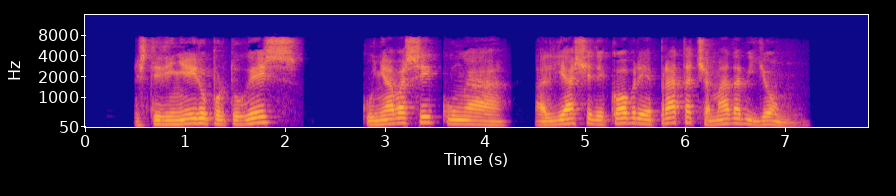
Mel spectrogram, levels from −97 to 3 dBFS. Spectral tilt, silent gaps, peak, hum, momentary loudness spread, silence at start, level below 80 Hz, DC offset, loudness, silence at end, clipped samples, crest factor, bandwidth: -4 dB/octave; 2.28-2.78 s, 4.42-4.47 s; 0 dBFS; none; 9 LU; 0.5 s; -56 dBFS; under 0.1%; -18 LUFS; 0.7 s; under 0.1%; 18 dB; 7.8 kHz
